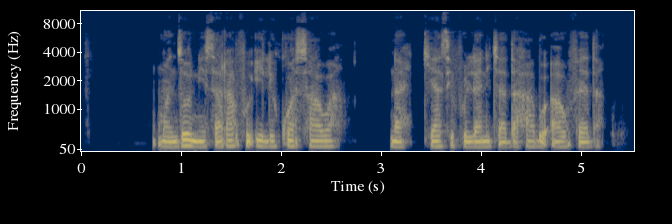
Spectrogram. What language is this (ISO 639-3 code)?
swa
